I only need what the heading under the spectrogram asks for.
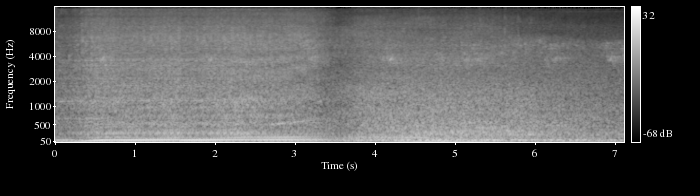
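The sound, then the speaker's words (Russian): A car engine rumbles steadily as the car pulls away, the low drone dipping briefly partway through before a broader road noise carries on to the end. “садится в машину и уезжает”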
